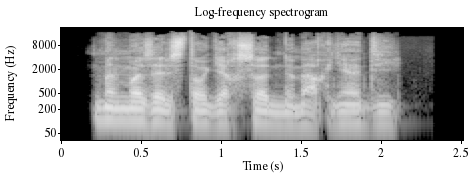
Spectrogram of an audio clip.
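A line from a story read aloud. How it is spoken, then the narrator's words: Plain. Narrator (French): répondit monsieur Darzac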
